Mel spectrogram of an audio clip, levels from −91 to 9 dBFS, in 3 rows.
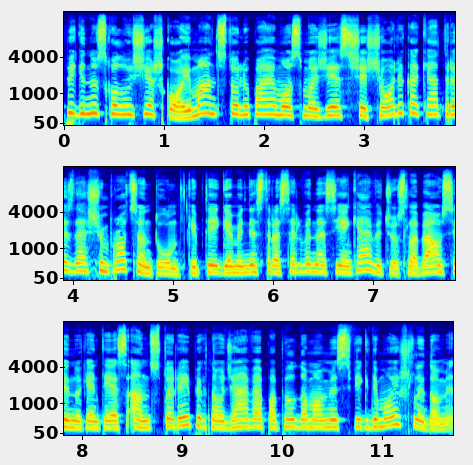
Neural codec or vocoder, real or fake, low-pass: none; real; 14.4 kHz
